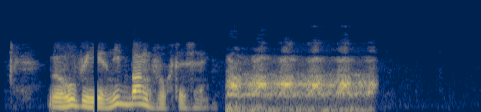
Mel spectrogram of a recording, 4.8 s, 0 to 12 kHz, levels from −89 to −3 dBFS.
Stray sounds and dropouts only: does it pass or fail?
fail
